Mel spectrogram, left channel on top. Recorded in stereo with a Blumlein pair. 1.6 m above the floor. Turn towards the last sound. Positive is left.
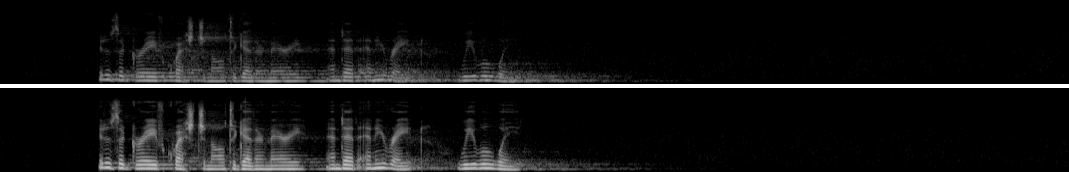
turn(degrees=-30)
